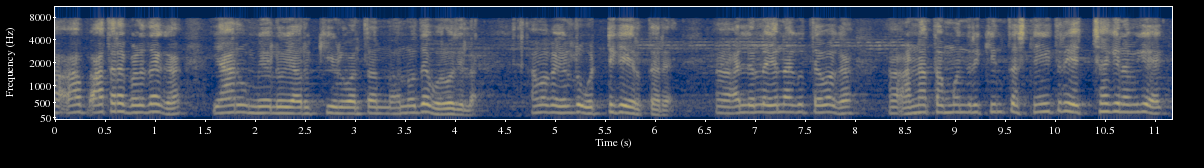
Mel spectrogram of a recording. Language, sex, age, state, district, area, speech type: Kannada, male, 18-30, Karnataka, Bellary, rural, spontaneous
